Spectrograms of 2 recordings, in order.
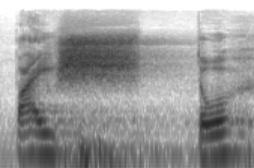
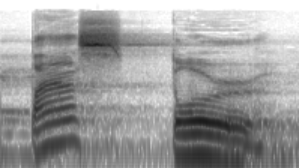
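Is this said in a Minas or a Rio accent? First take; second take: Rio; Minas. First: The S sounds almost like sh. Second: The final R is drawn out and curled. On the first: "se você vai no Rio, o S é o que se destaca... Pastor é um S quase xizado" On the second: "Nós do, de Minas, Goiás, interior de São Paulo, é pastor. O R puxa lá no final"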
